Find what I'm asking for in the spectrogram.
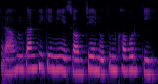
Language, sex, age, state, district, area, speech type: Bengali, female, 60+, West Bengal, Nadia, rural, read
